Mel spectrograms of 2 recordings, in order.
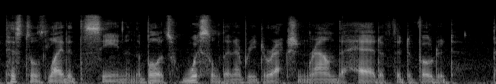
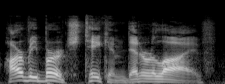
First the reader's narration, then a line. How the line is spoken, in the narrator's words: the stentorian voice of Lawton rang through the valley, shouting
